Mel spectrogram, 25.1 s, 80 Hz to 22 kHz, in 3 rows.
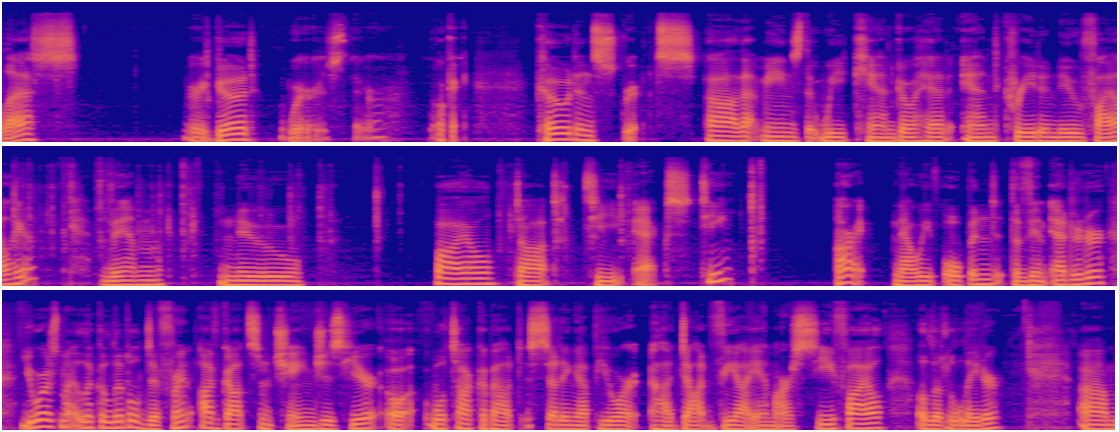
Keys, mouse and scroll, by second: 0.0-0.1 typing, 1.6 Return, 8.3-13.6 typing, 14.0 Return.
